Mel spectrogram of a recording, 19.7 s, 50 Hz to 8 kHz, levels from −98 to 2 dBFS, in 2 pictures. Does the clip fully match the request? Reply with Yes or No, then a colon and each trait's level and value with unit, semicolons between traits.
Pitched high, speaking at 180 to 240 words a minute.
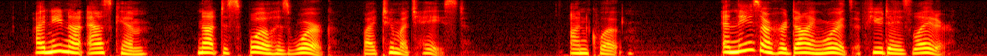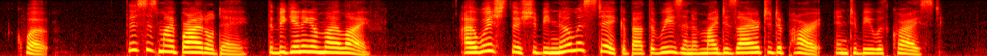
No: high, 240 Hz; average, 165 wpm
